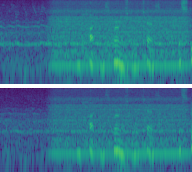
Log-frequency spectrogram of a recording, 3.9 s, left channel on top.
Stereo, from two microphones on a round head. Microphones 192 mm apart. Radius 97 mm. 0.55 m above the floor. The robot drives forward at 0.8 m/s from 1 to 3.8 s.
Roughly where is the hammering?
No hammering in this recording.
